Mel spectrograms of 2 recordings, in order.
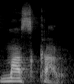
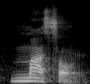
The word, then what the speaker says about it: muscle: This word is muscle. You'll find out some students reading it as muscle, which is very incorrect. Why? Because C is a silent letter. And therefore, you're not supposed to say muscle.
